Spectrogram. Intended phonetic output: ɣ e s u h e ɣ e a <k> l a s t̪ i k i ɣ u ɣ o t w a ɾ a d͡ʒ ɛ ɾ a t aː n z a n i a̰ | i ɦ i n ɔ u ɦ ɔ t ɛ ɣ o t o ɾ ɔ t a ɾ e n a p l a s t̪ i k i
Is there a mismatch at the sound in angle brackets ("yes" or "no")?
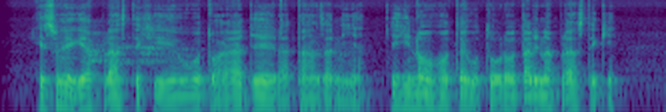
yes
